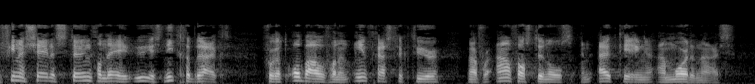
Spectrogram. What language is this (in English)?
Dutch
